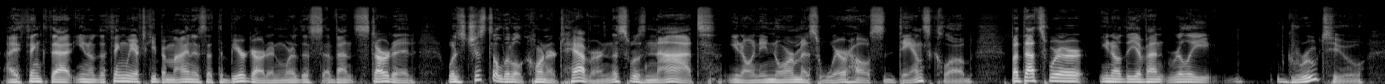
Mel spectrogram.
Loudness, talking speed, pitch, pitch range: -19 LUFS, 210 wpm, 110 Hz, 100-125 Hz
